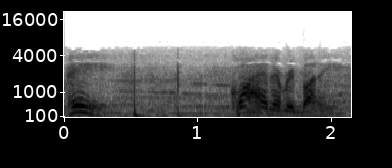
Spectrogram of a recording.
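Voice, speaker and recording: Blustering, excitable American know-it-all husband. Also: male voice, on the high side, moderate pace, gravelly, over loud music, exaggerated voice. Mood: bossy, excited. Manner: bossy, folksy, excitable. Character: blustering, self-important small-town husband playing fire commissioner. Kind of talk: 1940s radio comedy acting. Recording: very noisy narrow-band 1940s radio broadcast.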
